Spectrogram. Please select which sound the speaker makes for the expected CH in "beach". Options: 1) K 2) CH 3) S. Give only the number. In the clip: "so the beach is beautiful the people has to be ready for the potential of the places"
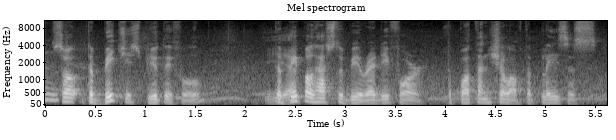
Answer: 2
